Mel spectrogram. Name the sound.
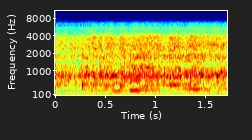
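car engine revving during a burnout in video game NASCAR 2011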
